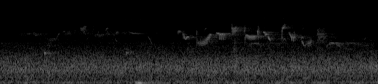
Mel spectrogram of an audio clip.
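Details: Common whitethroat singing at a new birding site near a motorway with much background noise. It gives a brief, loud, scratchy, hurried warble of high jumbled notes over a steady low rumble.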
